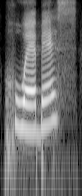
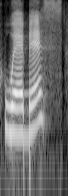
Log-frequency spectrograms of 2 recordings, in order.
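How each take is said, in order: No difference in how they are said.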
